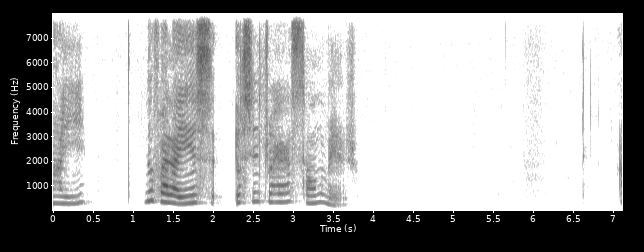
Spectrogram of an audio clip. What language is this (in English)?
Portuguese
